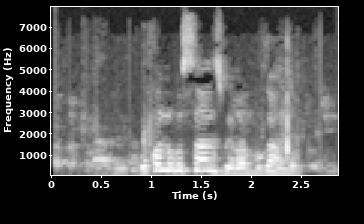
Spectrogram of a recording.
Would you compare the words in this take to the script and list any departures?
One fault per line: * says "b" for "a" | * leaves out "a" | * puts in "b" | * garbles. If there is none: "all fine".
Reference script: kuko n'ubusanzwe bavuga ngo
all fine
